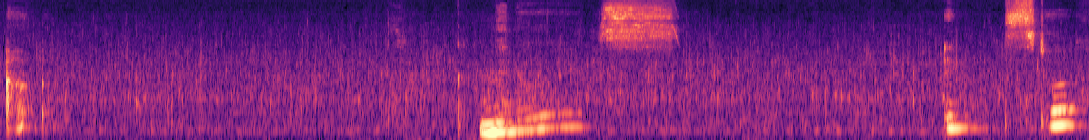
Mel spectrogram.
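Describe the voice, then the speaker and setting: A woman playing a gentle, curious alien scientist in an ASMR sci-fi roleplay, speaking in a soft, breathy whisper with a hesitant, soothing manner. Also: extremely high pitch, animated, extremely slow, slight background noise, full character voice, rough recording. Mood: confused, hesitant.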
